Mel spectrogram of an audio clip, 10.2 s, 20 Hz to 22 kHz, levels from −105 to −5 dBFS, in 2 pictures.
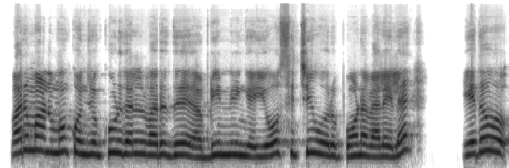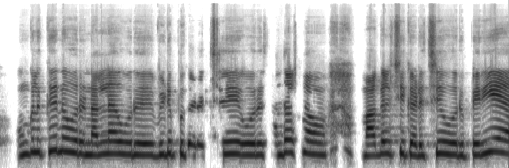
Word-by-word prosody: வருமானமும் 320 0 +1
கொஞ்சம் 265 -3 0
கூடுதல் 280 -2 +1
வருது 250 0 0 0.2
அப்படின்னு 255 +5 0
நீங்க 235 -2 0 0.2
யோசிச்சு, 275 +2 -2
ஒரு 240 -1 +1
போன 240 +1 +1
வேலையில 220 +2 0 0.7
ஏதோ 315 +4 -1 0.4
உங்களுக்குன்னு 310 +4 0
ஒரு 275 -2 +1
நல்ல 265 +3 +2 0.2
ஒரு 255 0 +1 0.2
விடுப்பு 255 0 -1
கெடைச்சு, 435 - -3 0.2
ஒரு 250 0 +2
சந்தோஷம், 280 0 0 0.5
மகிழ்ச்சி 275 +3 +2
கெடைச்சு 240 +2 +1
ஒரு 250 -1 +1
பெரிய 285 +6 +5
270 Hz, 135 wpm, -20 LUFS, 250-300 Hz, 0.7 s, பெரிய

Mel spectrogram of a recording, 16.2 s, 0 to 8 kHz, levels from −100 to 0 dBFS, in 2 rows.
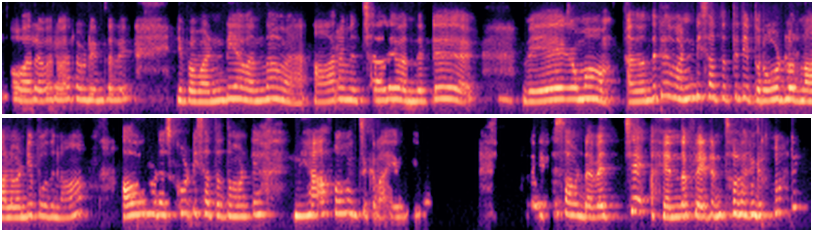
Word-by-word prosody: இப்ப 340 +1 -10
வர, 255 0 0
வர 280 +1 -4
வர 295 - -5
அப்படின்னு 270 0 -1
சொல்லி. 270 -1 -4 0.6
இப்ப 250 -1 0
வண்டியா 265 +5 +1
வந்தாவன். 255 -3 -1 0.3
ஆரம்பிச்சாலே 265 0 0
வந்துட்டு, 250 +4 0 0.9
வேகமா 285 +4 +5 0.4
அது 235 - -1
வந்துட்டு 305 +8 -1
வண்டி 305 +4 +2
சத்தத்துட்டு 310 -1 -4
இப்ப 265 -1 -2
ரோட்ல 285 +1 +5
ஒரு 260 - 0
4 245 0 +2
வண்டி 250 +3 +1
போதுன்னா, 250 -3 -4 0.6
அவரோட 305 +1 +2
ஸ்கூட்டி 335 +1 -4
சத்தத்த 285 -3 -2
மட்டும் 305 +4 -1 0.3
ஞாபகம் 315 +4 +1
வச்சுக்கிறான், 295 -3 -6
எப்டியோ 290 +4 -13 1.0
ஃப்ளைட் 275 +2 -6
சவுண்ட 280 -4 +2
வச்சே 265 +7 -1 0.3
எந்த 260 +2 +3
ஃப்ளைட்ன்னு 285 +2 +2
சொல்லுவாங்கிறமாரி. 310 +8 +2
280 Hz, 130 wpm, -18 LUFS, 260-300 Hz, 1.0 s, வேகமா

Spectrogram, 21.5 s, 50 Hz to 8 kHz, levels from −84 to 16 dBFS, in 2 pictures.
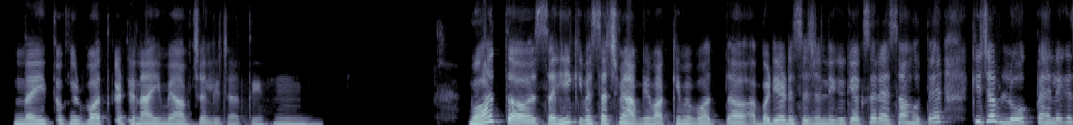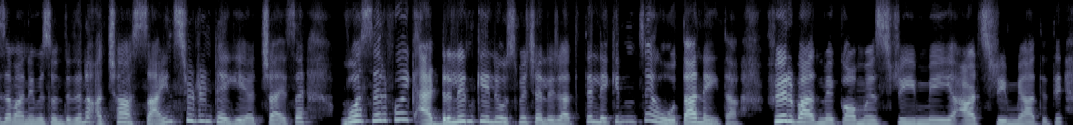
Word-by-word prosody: नहीं 190 +1 +4
तो 205 -1 -4
फिर 200 -2 0
बहुत 185 +2 +2
कठिनाई 175 -2 +2
में 175 0 -1
आप 160 -1 +2
चली 155 -2 -3
जाती। 155 +2 -9
हुँ। 160 -2 -5 1.5
बहुत 265 - +6
अ, 175 -7 +8
सही 190 +8 +4
कि 255 -6 -5
वे 200 - +4
सच 210 +2 +1
में, 235 - +5
आपने 175 -3 +4
वाकई 165 +3 +1
में 190 -2 0
बहुत 165 +1 -2
अ, 160 0 +2
बढ़िया 175 +4 +4
डिसीज़न 185 -2 -1
ली, 185 - -1
क्योंकि 235 +2 -2
अक्सर 245 +3 0
ऐसा 235 +1 0
होता 235 +3 -3
है 290 - 0 0.3
कि 315 - +1
जब 335 0 +3
लोग 250 +2 +1
पहले 240 -1 0
के 265 - -3
ज़माने 235 -3 -3
में 230 - -4
सुनते 220 -1 -5
थे 240 - -4
ना, 285 - -3
अच्छा 255 +4 -1
साइंस 280 - -2
स्टूडेंट 345 -4 -4
है 260 - 0
ये, 205 -3 -4
अच्छा 180 +4 -4
ऐसा 180 +10 -5
है। - - -6 0.4
वो 325 +7 +4
सिर्फ 385 +2 -3
वो 425 - -1
एक 425 -2 -5
एड्रेलिन 265 - +2
के 320 - +2
लिए 285 -1 -2
उसमें 265 +2 -5
चले 235 -6 -4
जाते 190 -2 -4
थे - - -1
लेकिन 280 +3 -5
उनसे 305 +6 -9
होता 245 - +3
नहीं 220 -10 -3
था, 135 -2 -7 0.3
फिर 335 +1 +6
बाद 245 -3 +4
में 235 - -2
कॉमर्स 215 -3 -3
स्ट्रीम 220 -3 -5
में 210 0 -4
या 210 +1 -3
आर्ट्स 185 -1 -5
स्ट्रीम 185 -2 -4
में 180 - -4
आते 165 0 -5
थे। 250 - -7
215 Hz, 210 wpm, -21 LUFS, 180-260 Hz, 1.5 s, अ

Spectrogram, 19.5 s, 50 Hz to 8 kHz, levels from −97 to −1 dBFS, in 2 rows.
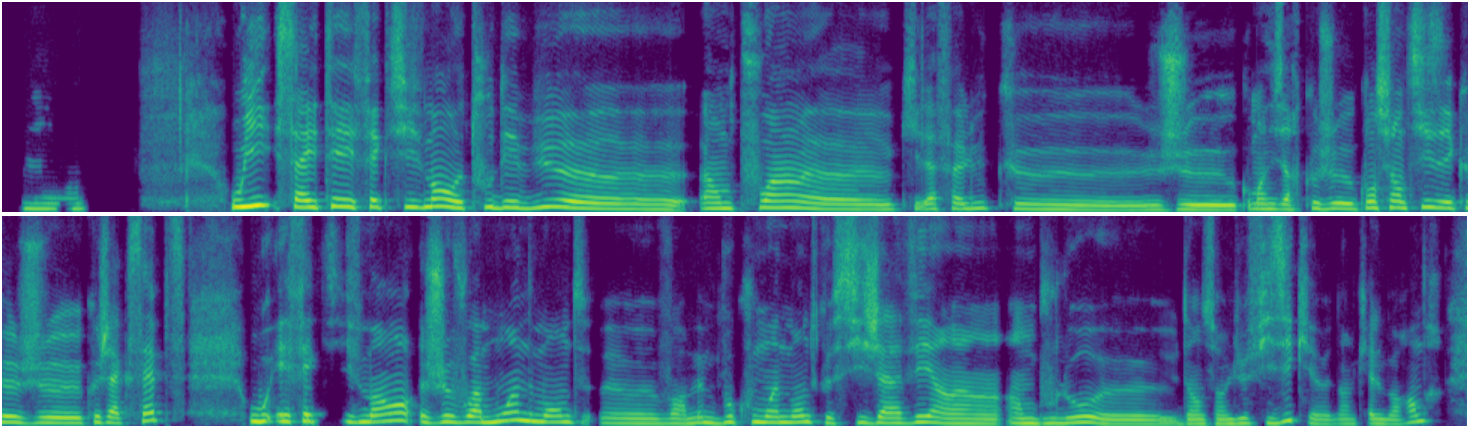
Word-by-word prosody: Mmh. 200 -1 -5 1.2
Oui, 290 +5 +10
ça 275 - +2
a 255 - +6
été 275 +3 +3
effectivement 265 +2 +2
au 240 - +5
tout 255 +3 -2
début, 240 +2 0
heu, 190 -8 +1
un 215 0 0
point, 245 +2 0
heu, 180 -2 -2
qu'il - - -8
a 195 - -1
fallu 205 +2 -5
que, 165 -5 -4
je 170 0 +2
comment 190 +4 -5
dire, 185 -2 -4
que 215 - -4
je 205 +1 0
conscientise 235 +4 -1
et 225 - 0
que 225 0 +1
je 195 0 +1
que 220 +4 -3
j'accepte 270 +9 -2 0.4
où, 245 0 +4
effectivement, 250 +1 0
je 225 +1 0
vois 220 -1 +1
moins 265 +8 +2
de 275 - +4
monde, 230 -2 -1
heu, 180 -1 -4
voire 170 0 -5
même 200 +1 -1
beaucoup 220 +4 -4
moins 220 -1 +2
de 215 - +1
monde 225 +1 -1
que 195 - -6
si 185 +3 -3
j'avais 195 +3 0
un 175 -4 -2
un 185 -1 -2
boulot, 185 +4 0
heu, 155 -2 -3
dans 165 0 -4
un - - -2
lieu 170 +2 -2
physique, 185 +7 -3
heu, 160 -1 -6
dans 165 +1 -10
lequel 165 0 -6
me 160 - -6
rendre. 225 +11 -7
205 Hz, 180 wpm, -19 LUFS, 180-235 Hz, 1.2 s, Oui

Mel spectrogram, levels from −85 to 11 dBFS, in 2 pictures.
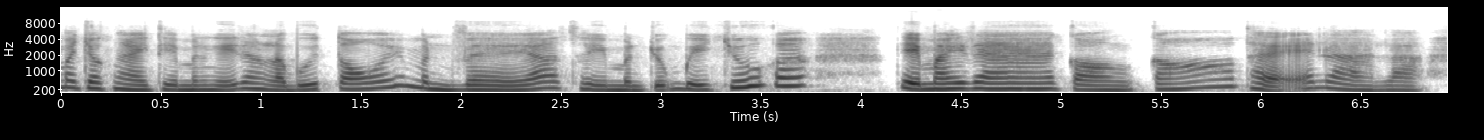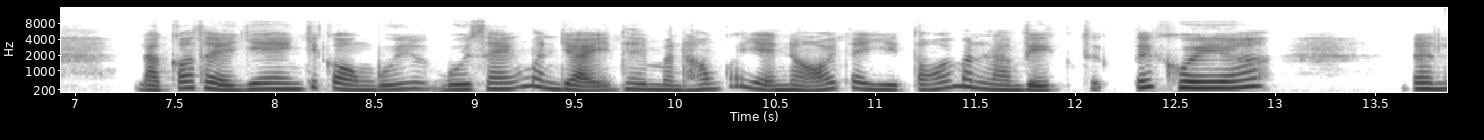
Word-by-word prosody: mà 290 - +1
cho 255 -2 +1
ngày 205 -5 +2
thì 200 +1 -2
mình 190 +1 +1
nghĩ 190 +1 0
rằng 240 -3 0
là 180 -2 +1
buổi 195 +4 +1
tối 245 +9 0
mình 240 - +1
về 190 -1 +2
á 255 +4 +1
thì 205 -4 -1
mình 180 -1 0
chuẩn 185 +6 -3
bị 200 -2 +2
trước 330 - +2
á, 360 +1 +3 0.5
thì 240 -3 +9
may 230 +2 +4
ra 240 -1 +2
còn 190 -3 0
có 260 +9 -3
thể 230 +1 0
là 215 -9 -2
là 180 -1 -6 0.5
là 195 -2 -2
có 265 +8 -2
thời 235 -8 +1
gian. 230 +2 +1
Chứ 290 - -9
còn 210 -7 0
buổi 220 +6 -4
buổi 210 -1 0
sáng 240 +8 -3
mình 295 -9 -2
dậy 180 -3 +1
thì 225 -1 -1
mình 200 -2 -2
hổng 215 +6 -4
có 340 - -13
dậy 200 -5 -1
nổi, 195 +3 -1
tại 245 -3 -4
vì 205 -1 -2
tối 220 +7 -3
mình 320 -5 -1
làm 200 -4 -2
việc 180 -1 0 0.2
t - - -11 0.2
tới 295 +2 +2
khuya 270 -3 +6
á 310 +4 +2 0.8
nên 240 -1 +2
225 Hz, 240 wpm, -19 LUFS, 195-255 Hz, 0.8 s, thì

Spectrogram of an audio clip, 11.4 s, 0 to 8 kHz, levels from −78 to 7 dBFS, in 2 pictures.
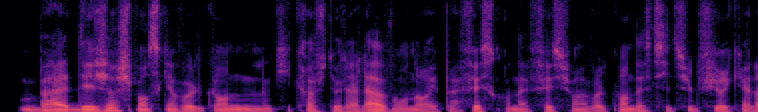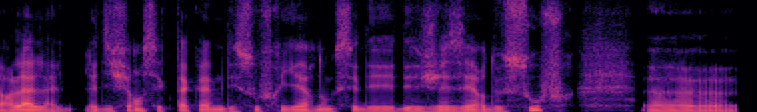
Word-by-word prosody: Ben 90 0 +2
déjà, 95 +5 +3
je 115 +1 +2
pense 100 -3 +2
qu'un 90 - -3
volcan 85 +2 -2
ne 80 -2 -2
qui - - -12
crache 85 -4 -3
de 75 - -5
la 75 0 -3
lave, 80 +1 +3
on 70 0 -4
aurait 70 0 -2
pas - - -9
fait - - 0
ce - - -2
qu'on 75 - -8
a 70 - -4
fait 65 - -3
sur - - -3
un 70 - -3
volcan 75 +5 -3
d'acide 80 -1 -4
sulfurique. - - -3
Alors 80 +1 +1
là, 95 +4 +9
la 90 -3 +2 0.2
la 85 - -2
différence, 100 +6 0
c'est - - -3
que - - -26
tu - - +1
as - - +5
quand 90 - +1
même 90 -1 +1
des 80 - -4
soufrières, 95 +5 0
donc 85 -4 -1
c'est - - 0
des 80 -1 -1
des 80 0 -1
geysers 90 +3 +2
de 85 - -4
soufre, 135 - +1 0.6
heu 75 -1 0
85 Hz, 245 wpm, -26 LUFS, 75-90 Hz, 0.6 s, là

